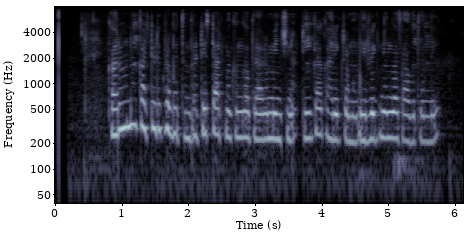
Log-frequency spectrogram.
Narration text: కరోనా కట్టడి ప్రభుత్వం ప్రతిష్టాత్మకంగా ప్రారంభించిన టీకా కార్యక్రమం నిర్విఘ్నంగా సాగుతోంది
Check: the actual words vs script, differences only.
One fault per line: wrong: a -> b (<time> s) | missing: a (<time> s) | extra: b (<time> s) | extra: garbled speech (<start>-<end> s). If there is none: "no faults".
no faults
